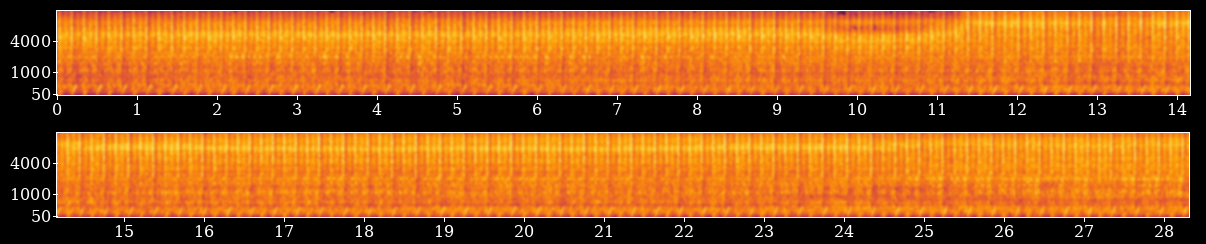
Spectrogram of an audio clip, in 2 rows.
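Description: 1957 Cushman Husky single-cylinder, air-cooled flathead four-stroke engine running steadily at idle, a rapid, even beat of firing pulses.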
